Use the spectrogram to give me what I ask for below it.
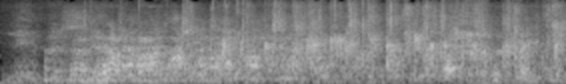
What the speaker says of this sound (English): Y'all can applaud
